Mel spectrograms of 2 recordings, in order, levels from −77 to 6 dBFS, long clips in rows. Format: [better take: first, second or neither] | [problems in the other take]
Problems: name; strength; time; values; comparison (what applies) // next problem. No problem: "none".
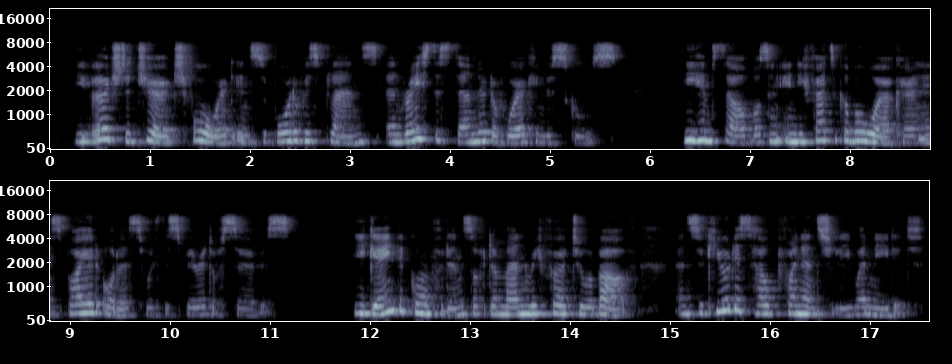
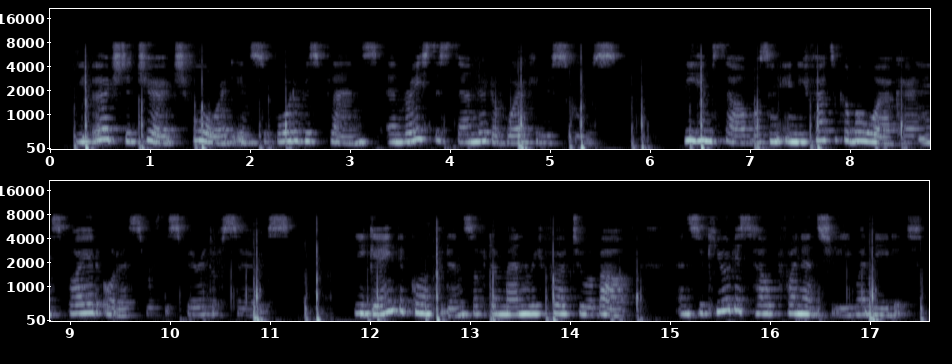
first | noise reduction (classical method WPE with log-MMSE)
